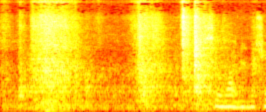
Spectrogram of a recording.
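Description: Glass baking dish being taken out of an oven: the oven is opened and the dish drawn across the metal rack, with two sharp clicks of glass against metal a little under three seconds in.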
